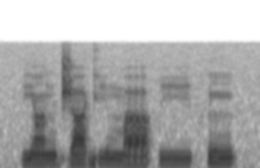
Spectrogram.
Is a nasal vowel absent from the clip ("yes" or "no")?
no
